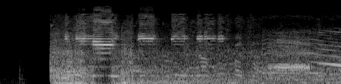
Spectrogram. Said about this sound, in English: It's around 8 p.m. at the Nyabugogo National Bus Station.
